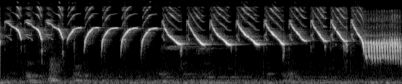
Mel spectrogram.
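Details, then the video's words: A canary, named as a Timbrado, in early-morning song practice: a rapid run of high, downward-sweeping whistled notes, about four per second, ending in a brief harsh rattle; finding: Belgian canary. "Canary Singing-Timbrado Thanh Yến Luyện Hót Sáng Sớm"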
